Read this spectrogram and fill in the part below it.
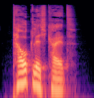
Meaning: fitness, suitability
- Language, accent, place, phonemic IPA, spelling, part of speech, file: German, Germany, Berlin, /ˈtaʊ̯klɪçˌkaɪ̯t/, Tauglichkeit, noun, De-Tauglichkeit.ogg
